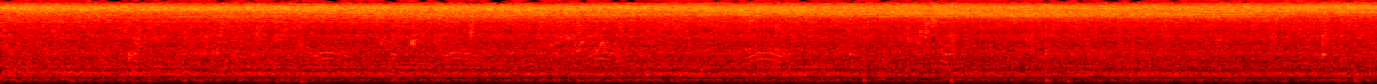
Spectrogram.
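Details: Japanese honey bees keep fanning on a hot day, giving a dense, steady buzzing drone with fluttering low tones and a constant sharp high-pitched hiss overhead.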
